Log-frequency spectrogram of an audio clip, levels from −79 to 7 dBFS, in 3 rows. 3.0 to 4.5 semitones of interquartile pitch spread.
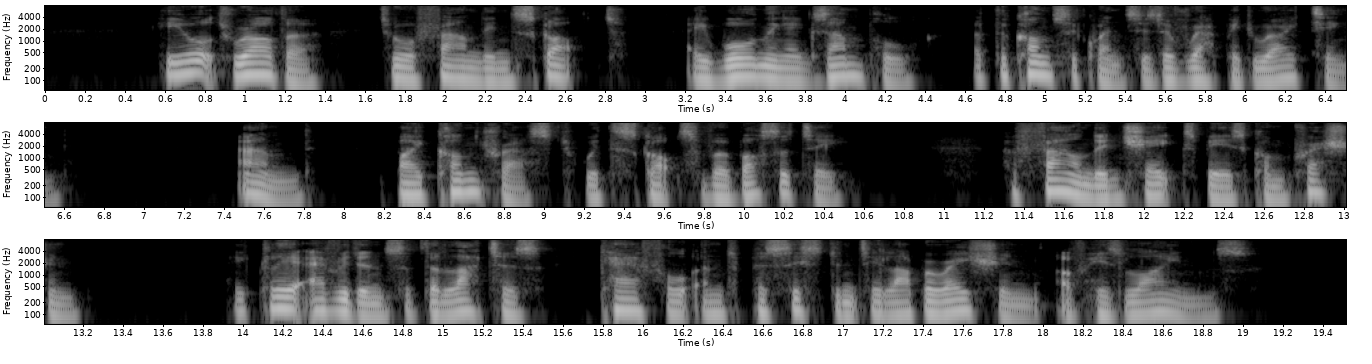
Yes: average, 3.7 semitones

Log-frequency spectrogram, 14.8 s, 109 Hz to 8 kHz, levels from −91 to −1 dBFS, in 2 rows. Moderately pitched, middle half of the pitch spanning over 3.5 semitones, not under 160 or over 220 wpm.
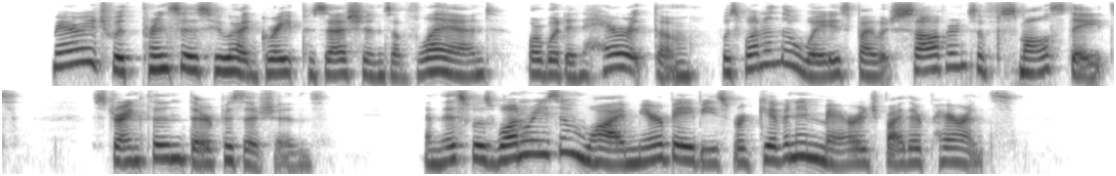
No: high, 225 Hz; average, 4.4 semitones; average, 175 wpm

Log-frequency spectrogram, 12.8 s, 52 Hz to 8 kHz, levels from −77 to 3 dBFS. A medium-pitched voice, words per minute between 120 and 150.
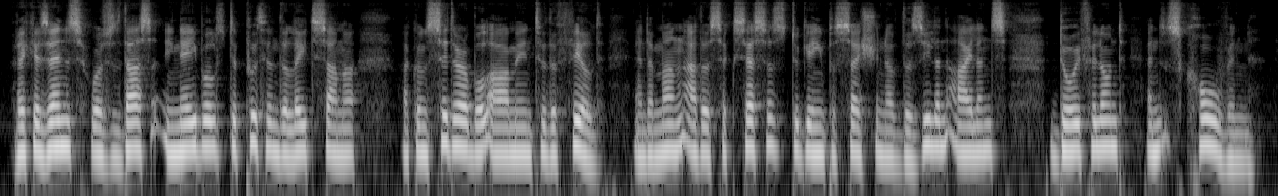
Yes: medium, 160 Hz; average, 140 wpm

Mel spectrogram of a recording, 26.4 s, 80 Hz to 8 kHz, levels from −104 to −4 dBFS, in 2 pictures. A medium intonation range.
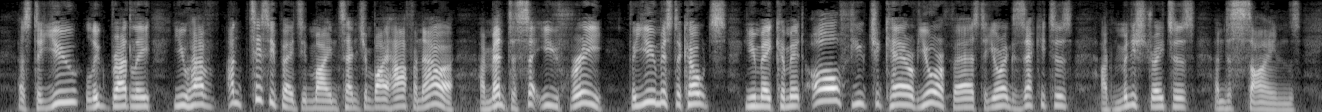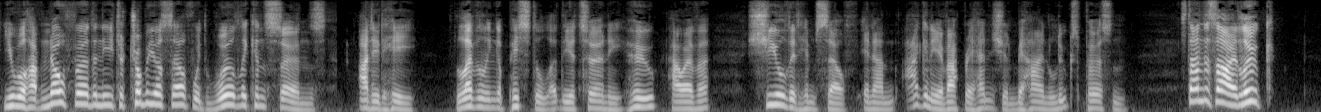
No: wide, 6.8 semitones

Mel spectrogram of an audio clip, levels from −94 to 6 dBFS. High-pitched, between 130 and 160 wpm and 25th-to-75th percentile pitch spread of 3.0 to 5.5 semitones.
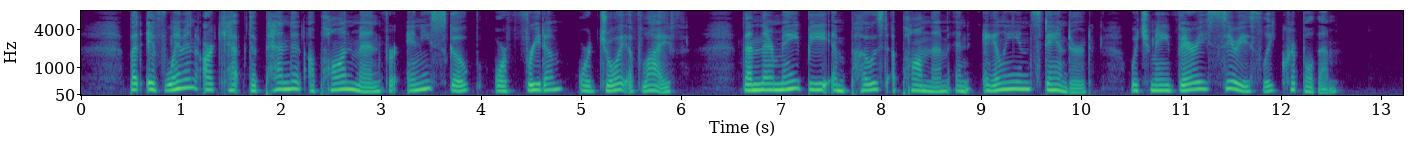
Yes: high, 205 Hz; average, 150 wpm; average, 4.0 semitones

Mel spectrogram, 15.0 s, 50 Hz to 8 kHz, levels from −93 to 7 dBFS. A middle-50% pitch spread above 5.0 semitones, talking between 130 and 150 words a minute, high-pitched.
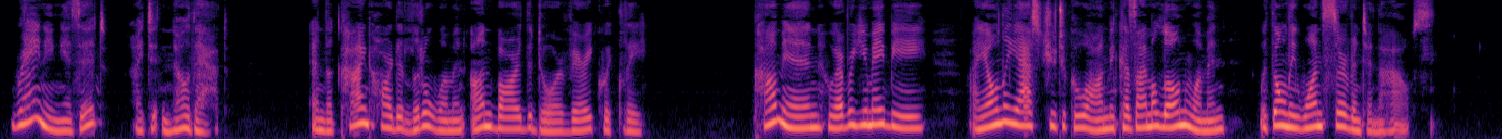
No: wide, 5.5 semitones; average, 175 wpm; high, 215 Hz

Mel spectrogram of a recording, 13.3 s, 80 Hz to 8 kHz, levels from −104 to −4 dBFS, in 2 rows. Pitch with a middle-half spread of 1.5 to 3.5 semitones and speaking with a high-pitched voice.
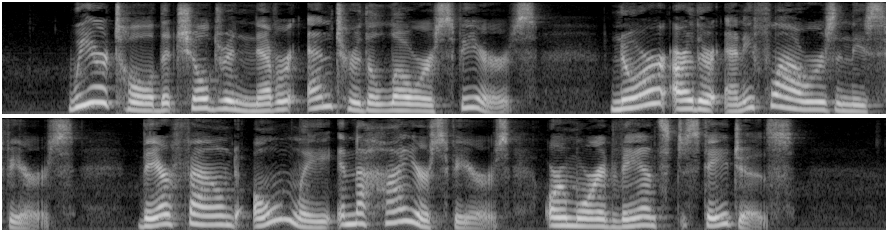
No: average, 5.1 semitones; high, 210 Hz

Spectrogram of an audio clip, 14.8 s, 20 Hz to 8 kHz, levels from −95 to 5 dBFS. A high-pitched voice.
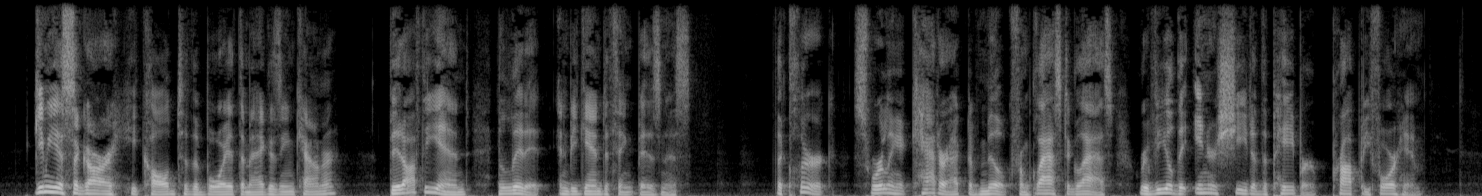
No: low, 115 Hz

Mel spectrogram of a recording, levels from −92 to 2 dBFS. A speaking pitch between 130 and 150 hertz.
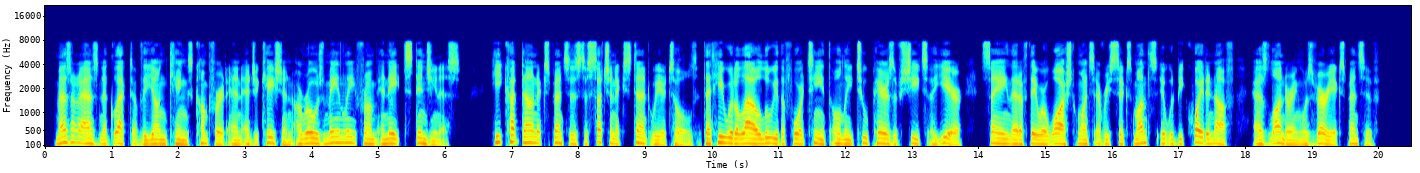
Yes: low, 135 Hz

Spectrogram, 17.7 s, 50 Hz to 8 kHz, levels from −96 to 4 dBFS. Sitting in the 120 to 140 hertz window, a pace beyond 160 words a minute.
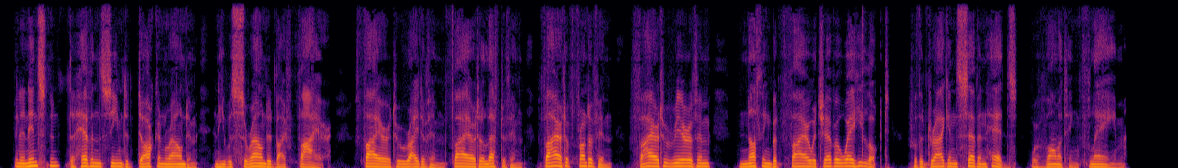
Yes: low, 135 Hz; average, 175 wpm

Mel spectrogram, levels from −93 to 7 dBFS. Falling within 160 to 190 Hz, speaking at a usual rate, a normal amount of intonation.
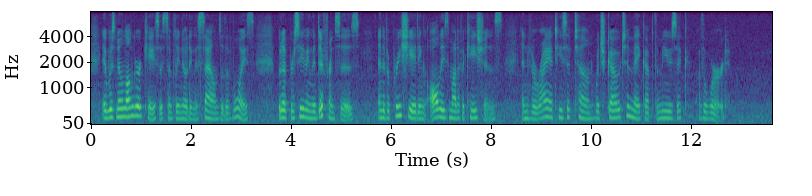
Yes: medium, 185 Hz; average, 170 wpm; average, 3.3 semitones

